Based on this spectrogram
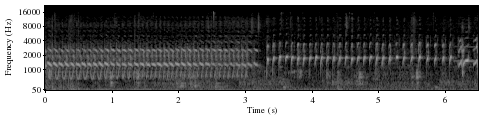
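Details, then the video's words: Malinois waterslager canary song: a fast, even rolling trill for three seconds, then a shift to slower, separate bubbling water notes repeated several times a second. "malinois waterslager. Καναρίνι Μαλινουα"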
